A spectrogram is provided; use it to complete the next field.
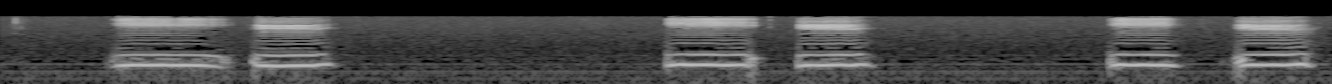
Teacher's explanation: It has roughly the tongue position of the vowel sound E and roughly the lip position of the vowel sound U. If you pronounce the steady E sound and then round your lips into an U position without moving your tongue, you'll get the Y sound. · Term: U umlaut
